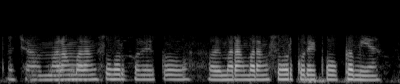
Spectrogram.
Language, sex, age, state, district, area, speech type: Santali, female, 18-30, Jharkhand, Seraikela Kharsawan, rural, conversation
